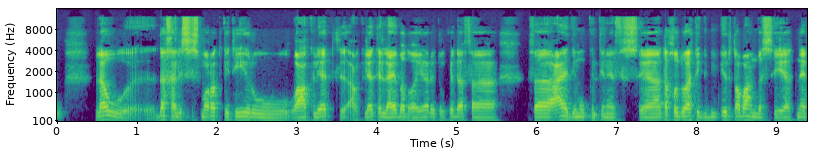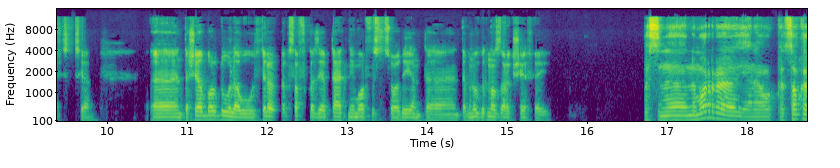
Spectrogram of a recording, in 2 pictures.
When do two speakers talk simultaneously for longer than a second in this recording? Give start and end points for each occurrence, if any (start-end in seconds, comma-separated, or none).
none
